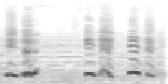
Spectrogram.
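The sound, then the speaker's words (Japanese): A voice sobs and whimpers in several short, wavering wails with sliding pitch, grouped in bursts separated by brief pauses. “今度は泣いてる。”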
